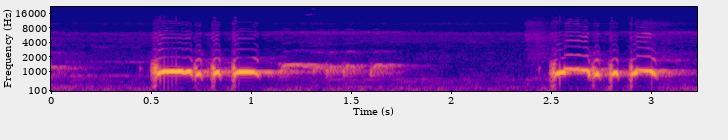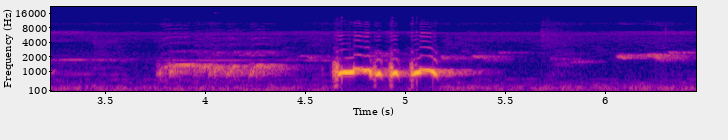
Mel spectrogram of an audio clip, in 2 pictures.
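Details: Local zebra dove with a big voice, sung to draw other doves into singing: three loud bubbling phrases of quick pulsed coos about every two seconds, each trailed by a softer smooth coo.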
